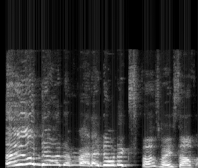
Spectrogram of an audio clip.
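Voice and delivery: high, loud, rushed panic; flustered, heart racing. Real, not acted. Girl stopping herself mid-confession, flustered squeal. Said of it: "my heart's racing".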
